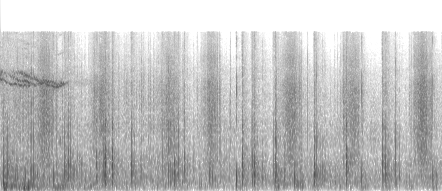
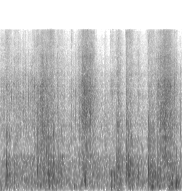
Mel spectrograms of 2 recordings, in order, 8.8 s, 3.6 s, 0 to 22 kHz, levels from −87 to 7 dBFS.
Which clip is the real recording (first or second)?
first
